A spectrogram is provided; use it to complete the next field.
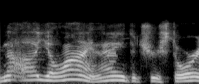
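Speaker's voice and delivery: mock yelling, high and hollered. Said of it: "he starts yelling the true story".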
